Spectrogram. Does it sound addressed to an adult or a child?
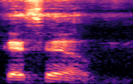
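adult. It is said formally, as to an adult.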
